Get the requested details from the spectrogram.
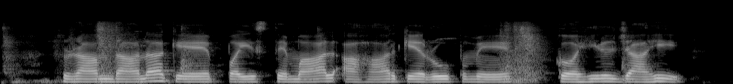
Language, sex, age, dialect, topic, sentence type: Magahi, male, 18-24, Western, agriculture, statement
